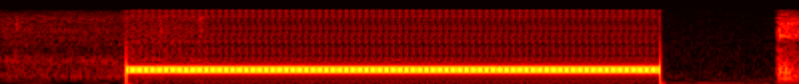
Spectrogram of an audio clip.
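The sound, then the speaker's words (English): A telephone rings on the line: one loud, steady two-second tone, then silence before a second ring begins just as the sound ends. “Two ringy dingies.”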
